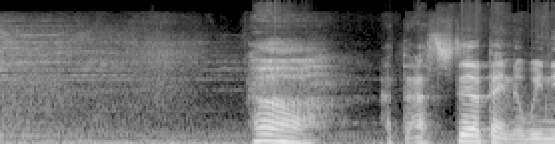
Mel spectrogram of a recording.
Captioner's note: sighs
